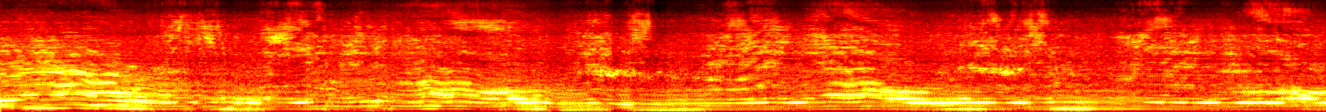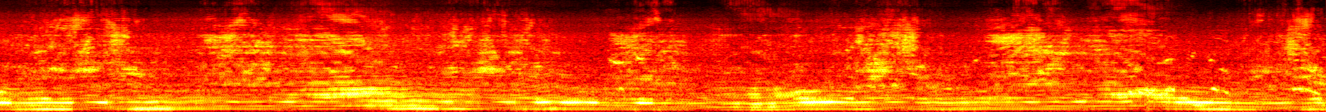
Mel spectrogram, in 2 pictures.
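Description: Car engine held at high revs through a long tyre-smoking burnout. It revs up sharply at the start, then holds high, wavering as the throttle is worked.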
